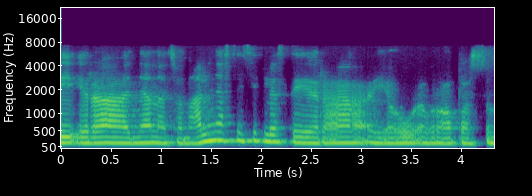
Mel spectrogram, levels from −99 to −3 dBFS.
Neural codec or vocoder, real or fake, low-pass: none; real; 7.2 kHz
